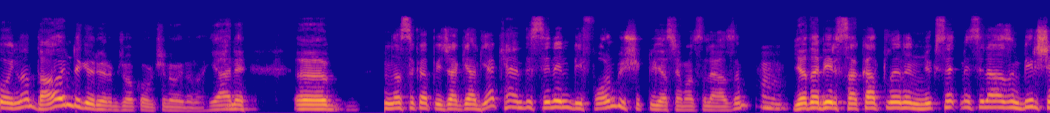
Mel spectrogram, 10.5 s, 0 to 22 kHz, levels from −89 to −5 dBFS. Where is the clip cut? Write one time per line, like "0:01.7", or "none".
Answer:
0:03.8
0:04.8
0:07.6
